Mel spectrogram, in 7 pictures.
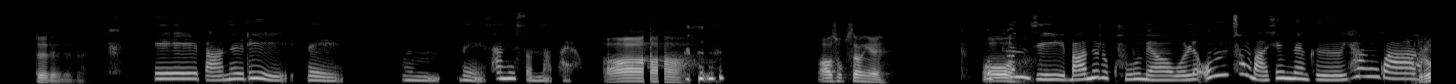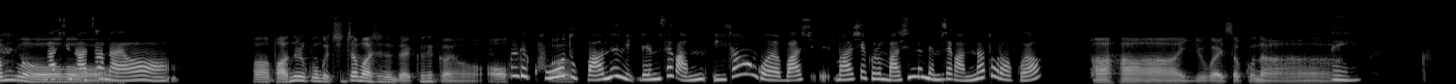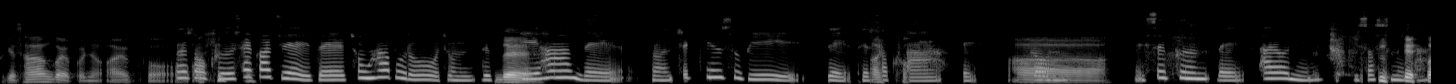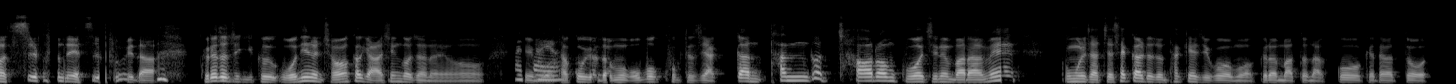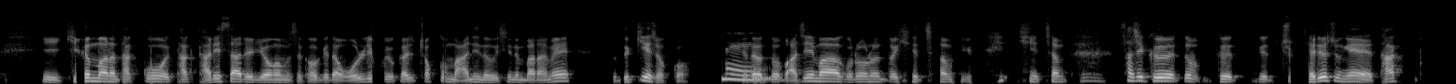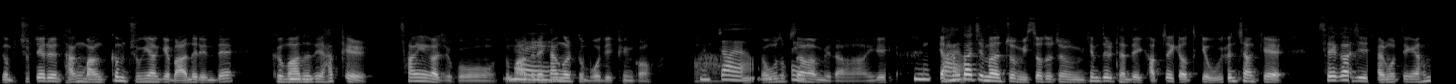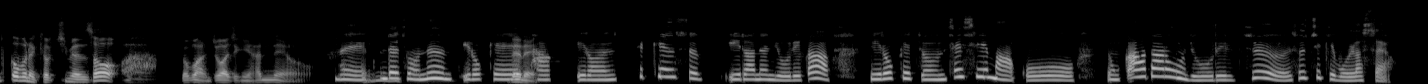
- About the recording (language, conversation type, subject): Korean, podcast, 실패한 요리 경험을 하나 들려주실 수 있나요?
- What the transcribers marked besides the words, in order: teeth sucking; other background noise; laugh; unintelligible speech; put-on voice: "수프"; laugh; laughing while speaking: "네. 막 슬프네요. 슬픕니다"; laugh; in English: "오버쿡"; laughing while speaking: "이게, 참 이게, 이게 참"; put-on voice: "수프"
